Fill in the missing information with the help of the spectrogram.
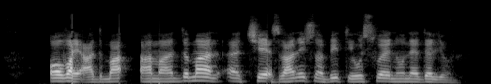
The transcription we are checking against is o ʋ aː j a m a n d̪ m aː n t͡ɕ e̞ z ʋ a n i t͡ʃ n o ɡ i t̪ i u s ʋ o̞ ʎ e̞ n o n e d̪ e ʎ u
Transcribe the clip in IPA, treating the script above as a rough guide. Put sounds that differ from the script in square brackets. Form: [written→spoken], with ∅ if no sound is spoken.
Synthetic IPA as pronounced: o ʋ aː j a m a n d̪ m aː n t͡ɕ e̞ z ʋ a n i t͡ʃ n o [ɡ→b] i t̪ i u s ʋ o̞ [ʎ→j] e̞ n [o→u] n e d̪ e ʎ u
